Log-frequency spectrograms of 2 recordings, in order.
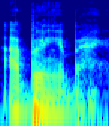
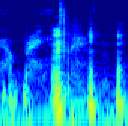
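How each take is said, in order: First: Said in the usual way. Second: Whispered, no voice at all. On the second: Shown as a demonstration. Whispering a promise to the host to steer it back. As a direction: drop to a breathy whisper on the repeat.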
